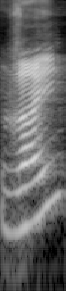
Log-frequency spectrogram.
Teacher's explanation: sifat Lin lentur lemas tidak boleh disentak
